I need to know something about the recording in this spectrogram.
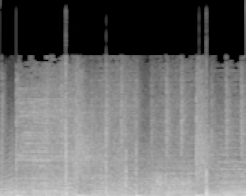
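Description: Electronic background music with a heavy beat and deep bass notes that slide down in pitch, repeating about every half second.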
